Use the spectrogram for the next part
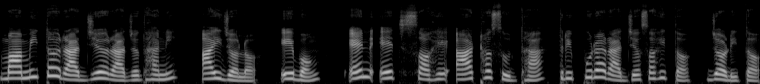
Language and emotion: Odia, neutral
